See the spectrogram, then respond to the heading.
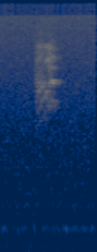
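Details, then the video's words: A Blue Jay outside an open door in a backyard, looking for peanuts, gives a single harsh, raspy jeer lasting about a third of a second, distant and faint over a low indoor hum. "left the door open. I don't know if you can hear Blue Jays out there."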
